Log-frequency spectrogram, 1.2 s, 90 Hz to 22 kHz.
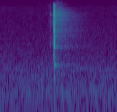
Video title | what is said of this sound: Giant Mouse 🐁 GM3 So close to being a home run | the way it sounds it sounds like it's got a paper-thin liner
